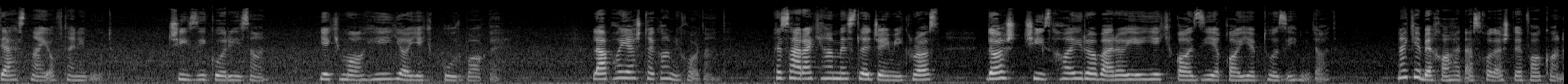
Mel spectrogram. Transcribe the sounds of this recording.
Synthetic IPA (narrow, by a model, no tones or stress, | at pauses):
d̪æst̪næjo̰ft̪æniːbṵːd̪̥ | t͡ʃʰiːziːɡo̞ɾiːzɒn | je̞cʰmɒːɦiːjɒːje̞cʰɢ̥uːɾbɒːɣe̞ | læb̥ɦɒːjæʃt̪ʰe̞kʰɒːnmiːxo̞̰ɾd̪æ̰nd̪̥ | pʰe̞sæɾæchæmːe̞sle̞d͡ʒe̞jmikʰɾɒːs | d̪ɒːʃt̪̚t͡ʃʰiːzhɒːiːɾɒːbæɾɒːje̞je̞cʰɢɒːziːje̞ɢɒːje̞b̥̚t̪ʰoːziːhmḭːd̪ɒ̰ːd̪̥ | næcʰe̞be̞xɒːɦæd̪æz̥xo̞d̪æʃd̪e̞fɒːkʰo̞næ̥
